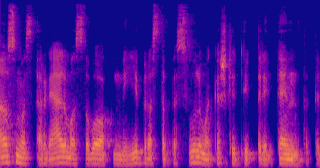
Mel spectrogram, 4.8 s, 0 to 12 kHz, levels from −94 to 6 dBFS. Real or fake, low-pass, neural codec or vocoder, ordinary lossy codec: fake; 10.8 kHz; codec, 24 kHz, 0.9 kbps, WavTokenizer, medium speech release version 1; Opus, 64 kbps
